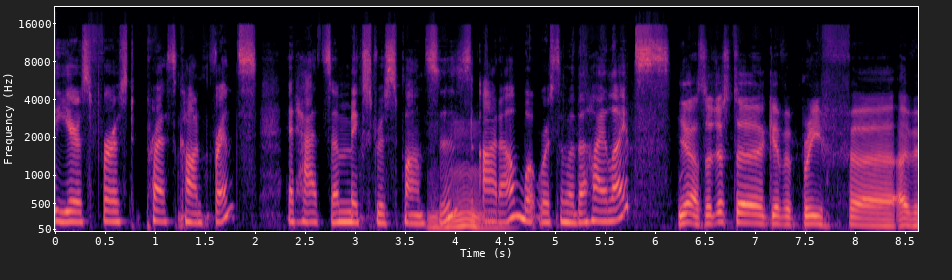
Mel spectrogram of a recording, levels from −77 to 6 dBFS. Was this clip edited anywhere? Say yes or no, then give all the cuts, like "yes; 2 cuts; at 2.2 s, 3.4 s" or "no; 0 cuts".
no; 0 cuts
